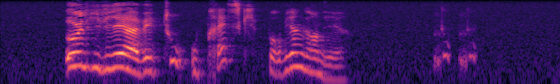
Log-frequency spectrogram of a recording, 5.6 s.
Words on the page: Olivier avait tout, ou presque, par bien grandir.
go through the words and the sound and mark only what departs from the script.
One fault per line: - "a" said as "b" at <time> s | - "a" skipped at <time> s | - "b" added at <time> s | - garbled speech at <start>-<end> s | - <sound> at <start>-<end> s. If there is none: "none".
- "par" said as "pour" at 2.6 s
- laugh at 4.3-4.8 s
